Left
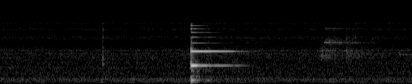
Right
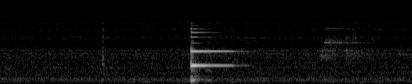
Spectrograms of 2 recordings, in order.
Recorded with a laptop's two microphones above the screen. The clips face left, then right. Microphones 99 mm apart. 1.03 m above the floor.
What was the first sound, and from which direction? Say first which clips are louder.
A guitar: right 2 dB; 5° right (ahead or behind).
